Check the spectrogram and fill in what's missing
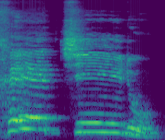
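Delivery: retiro drawn out as rechiru; slow Portuguese retiro. Shown as a demonstration. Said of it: "Esta palabra está muy interesante".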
